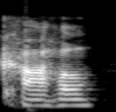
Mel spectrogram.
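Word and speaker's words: Cathal: oh come on you god okay I'll try cath all wrong nope didn't think so I tried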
